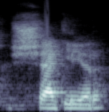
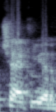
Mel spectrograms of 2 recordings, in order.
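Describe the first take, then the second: First: शैटलियर said the French way, soft sh and no final s; careful French शैटलियर, quiet and low; French pronunciation. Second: चैटलियर with a hard ch, laughing, in the Indian way; cheerful desi चैटलियर with a laugh; Indian pronunciation. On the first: Teacher showing the class the proper French शैटलियर. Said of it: "इसका pronunciation actually होता है". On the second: Teacher joking to students that Indians say चैटलियर. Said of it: "हम लोग Indian है, हम लोग चैटलियर बोलेंगे". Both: Shown as a demonstration.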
